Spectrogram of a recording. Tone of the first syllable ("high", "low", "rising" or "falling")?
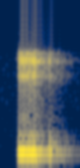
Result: low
